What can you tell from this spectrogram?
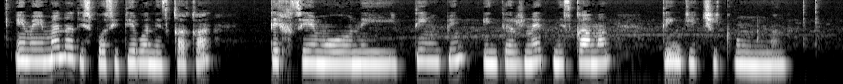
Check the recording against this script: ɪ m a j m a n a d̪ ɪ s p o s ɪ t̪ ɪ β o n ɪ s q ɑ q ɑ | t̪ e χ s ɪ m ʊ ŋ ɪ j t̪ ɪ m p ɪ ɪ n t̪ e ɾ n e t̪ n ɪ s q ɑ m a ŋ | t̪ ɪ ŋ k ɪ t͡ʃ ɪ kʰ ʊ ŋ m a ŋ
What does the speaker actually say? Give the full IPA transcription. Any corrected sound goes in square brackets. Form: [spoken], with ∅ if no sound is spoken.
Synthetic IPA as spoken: ɪ m a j m a n a d̪ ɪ s p o s ɪ t̪ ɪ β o n ɪ s q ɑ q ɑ | t̪ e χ s ɪ m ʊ [n] ɪ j t̪ ɪ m p ɪ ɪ n t̪ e ɾ n e t̪ n ɪ s q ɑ m a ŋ | t̪ ɪ ŋ k ɪ t͡ʃ ɪ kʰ ʊ ŋ m a ŋ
